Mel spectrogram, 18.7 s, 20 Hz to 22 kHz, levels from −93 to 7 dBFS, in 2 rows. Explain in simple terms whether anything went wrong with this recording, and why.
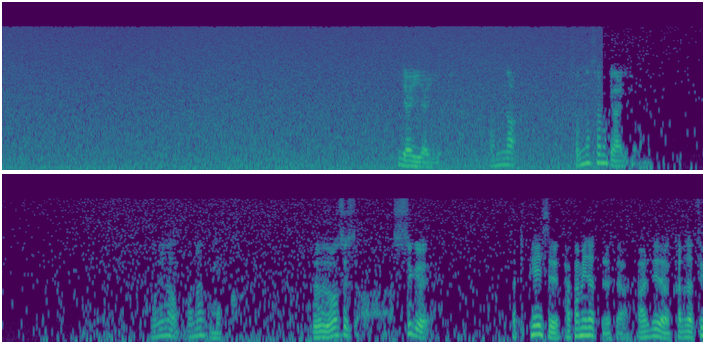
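From 8.0 s to the end at 18.7 s, the background drops and breaks up into twinkling, warbling specks. This is overdone noise removal: a cleanup tool set too strong, stripping away quiet parts of the speech along with the room noise heard earlier.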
